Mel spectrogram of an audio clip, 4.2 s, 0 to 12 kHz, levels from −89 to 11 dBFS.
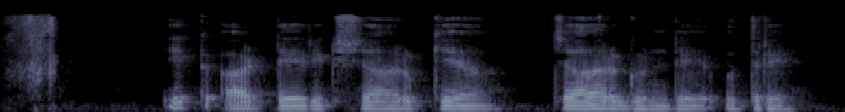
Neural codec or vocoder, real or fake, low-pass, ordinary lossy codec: none; real; 7.2 kHz; MP3, 96 kbps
